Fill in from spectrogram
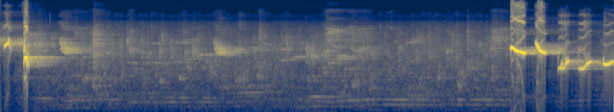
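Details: Orange-headed thrush song bursts: a sharp note at the start, then quiet with faint chirping, and finally a loud shrill run of whistled, slurred notes stepping downward over the last second.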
